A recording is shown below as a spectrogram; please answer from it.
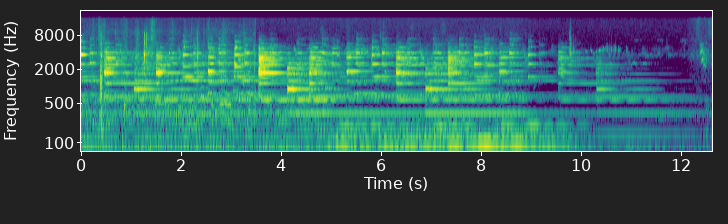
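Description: Orthodox church bells ringing: several bells of different pitch struck in quick succession, about two strikes a second, each ringing on. A deep bell joins about five seconds in, and the ringing fades near the end.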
